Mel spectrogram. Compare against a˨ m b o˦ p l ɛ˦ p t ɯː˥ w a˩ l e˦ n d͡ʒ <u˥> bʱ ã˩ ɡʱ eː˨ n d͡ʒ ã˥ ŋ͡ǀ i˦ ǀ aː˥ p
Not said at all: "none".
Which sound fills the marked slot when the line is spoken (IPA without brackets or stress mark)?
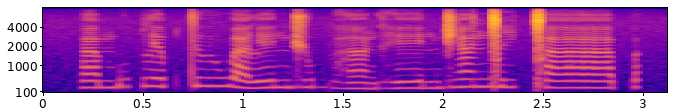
u˦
